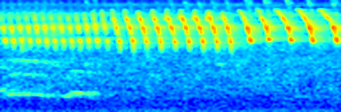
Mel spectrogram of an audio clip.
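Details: Slightly softer canary song, a rapid series of paired high chirping notes that gradually slows and grows louder toward the end, with a faint hum beneath.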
